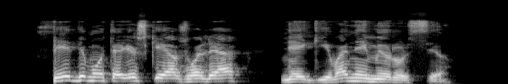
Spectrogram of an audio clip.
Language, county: Lithuanian, Marijampolė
